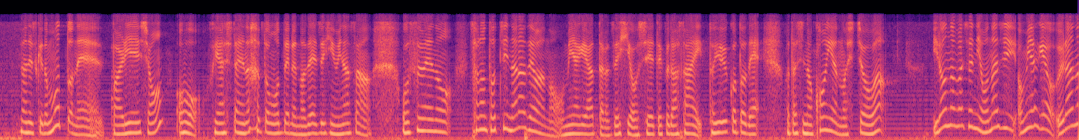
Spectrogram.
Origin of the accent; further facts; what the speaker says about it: Mie, Japan; now in Tokyo, Japan; 私は今東京に上京してて、実家は三重県なんですね。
